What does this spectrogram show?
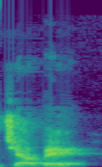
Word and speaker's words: Yahvé: Algunos estudiosos de la Biblia han acomodado que quizás la mejor traducción o la mejor pronunciación para este tetragramatón es Yahvé, y algunas de nuestras traducciones de la Biblia, de Biblias modernas, utilizan la palabra Yahvé.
